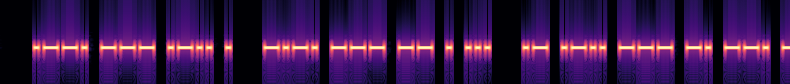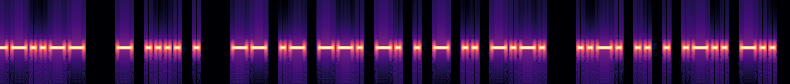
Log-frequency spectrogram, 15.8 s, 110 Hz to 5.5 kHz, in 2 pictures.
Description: Morse code, heard as a keyed tone, about 25 wpm, 600 Hz. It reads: POLE COMES ALONG, THE MAGNETIC FIELD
